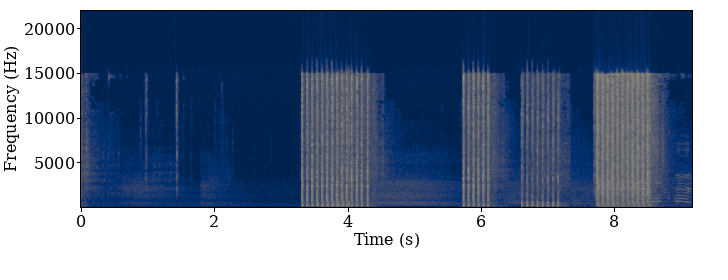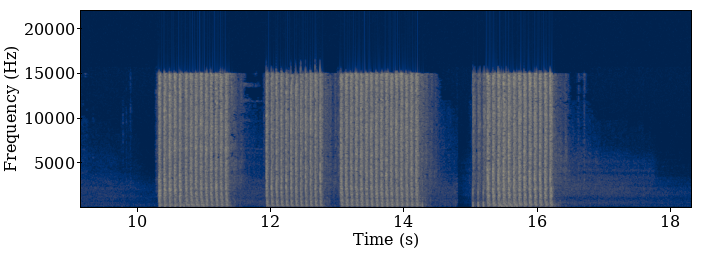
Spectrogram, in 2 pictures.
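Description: Belt-fed machine guns, the 7.62 mm M240B and the M249 light machine gun, firing about eight short bursts of rapid shots, each half a second to a second and a half long, with an echo trailing off after each burst.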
